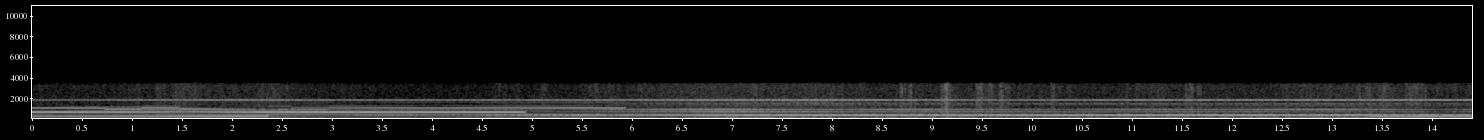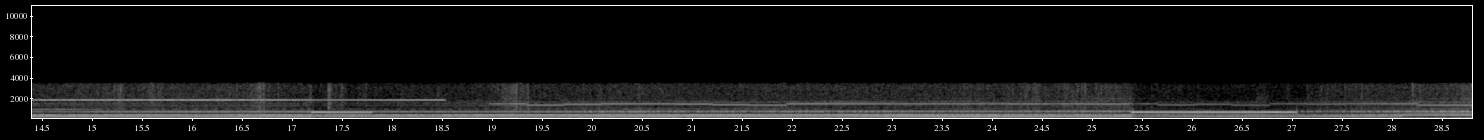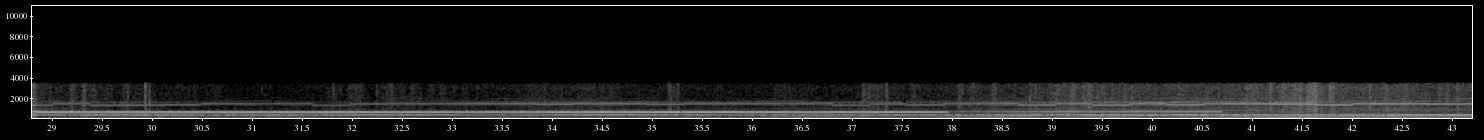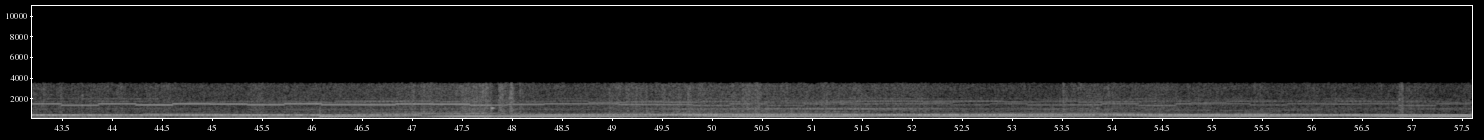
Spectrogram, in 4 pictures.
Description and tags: PSK31 etc multiple on 14071.0kHz USB wide
Made using the online remote shortwave receiver of University of twente in Enschede Holland:
Made in the part of the 20-meter ham band where PSK31 is the dominant digital mode, with the receiver deliberately mistuned, in SSB mode USB at it's widest setting to get a mishmash heterodyning sound.
sci-fi, psk31, radio, noise, dare28, heterodyne, single-sideband, mishmash, digital, ham, USB, electronic, ham-radio, shortwave, SSB, digital-modes, drone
